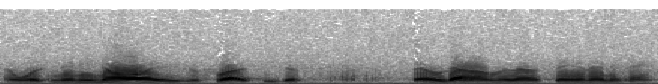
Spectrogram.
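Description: A sullen, simple-minded killer from a 1930s radio drama. He talks haltingly in a creaky, mid-pitched voice, on a dull recording with background hiss. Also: little pitch movement. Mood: flat, matter-of-fact. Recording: muffled, noisy old radio recording.

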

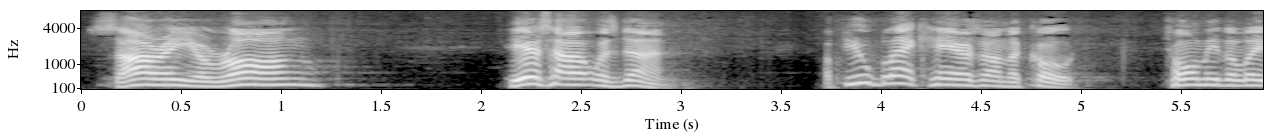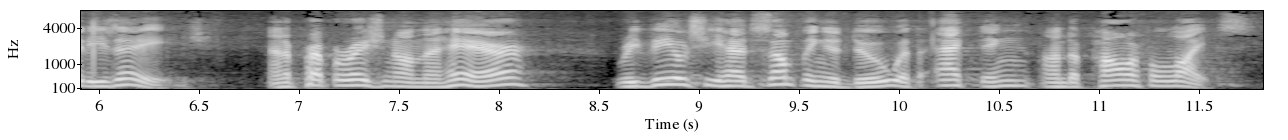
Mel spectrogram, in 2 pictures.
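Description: A man gives a prepared, explanatory talk on 1930s radio. His voice is high and bright with precise delivery, and the recording is dull and lo-fi. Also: normal speed. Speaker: guest detective.

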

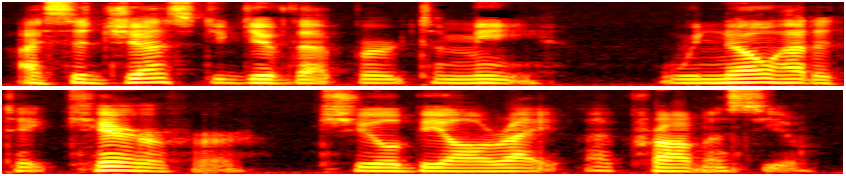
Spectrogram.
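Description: A man voicing a towering, irritable but soft-hearted royal official in a storybook, brisk and grave. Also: mid-range voice, gravelly, lightly acted. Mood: grave, firm.

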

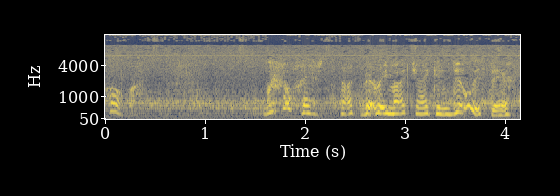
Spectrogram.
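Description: Plucky young secretary, high voice, flustered, wry, old radio drama, heavy hiss. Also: female voice, lively intonation, measured pace. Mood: nervous, plucky. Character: frightened but plucky young secretary suspected of killing. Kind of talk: 1940s radio mystery acting. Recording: muffled, noisy old radio recording.

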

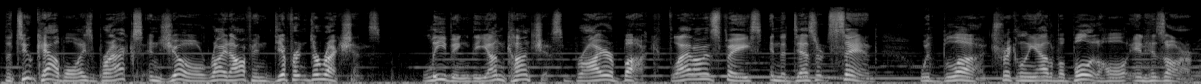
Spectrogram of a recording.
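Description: A man's voice: sits high, expressive, normal speed. An American man working as announcer, reading scripted narration for an old-time style radio serial. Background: loud music.

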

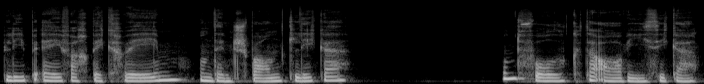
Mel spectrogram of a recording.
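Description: A woman speaks Bernese Swiss German in a low, mellow voice, leading a guided relaxation. Her delivery is very unhurried and soothing, with long pauses between short instructions. Phrases often trail off softly into breath. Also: breathy edge. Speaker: yoga nidra instructor. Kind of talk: guided meditation.

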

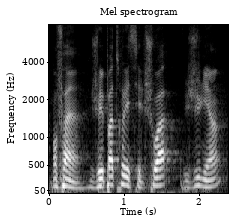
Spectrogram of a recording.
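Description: A man's voice: mid-range voice, moderate pace. A man hosting a casual student radio show, chatty and joking as he teases his guests. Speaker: host.

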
